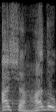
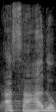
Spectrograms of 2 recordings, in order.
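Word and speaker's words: أشهد: وہ ٹھیک نہیں تھا، مخرج ان کا شین کے بجائے سین نکلا کرتا تھا، یعنی اشہدو کے بجائے اسہدو کہا کرتے تھے۔ ائمہ طاہرین نے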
